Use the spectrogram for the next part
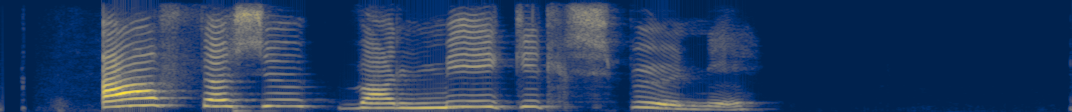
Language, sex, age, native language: Icelandic, female, 6, Icelandic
